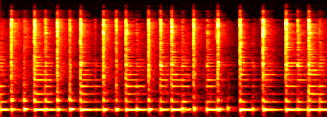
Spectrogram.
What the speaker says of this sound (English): he played me a little something on I guess it was a broken guitar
